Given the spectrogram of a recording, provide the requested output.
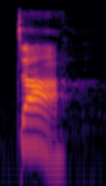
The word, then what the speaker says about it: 짜: And it's 짜. Like 짜. Very strong J sound.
